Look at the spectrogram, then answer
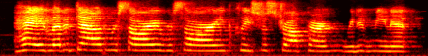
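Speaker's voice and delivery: loud high-pitched yell. Yelling in character at a tree choking a companion: yelling in character. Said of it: "I'm gonna yell at him".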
